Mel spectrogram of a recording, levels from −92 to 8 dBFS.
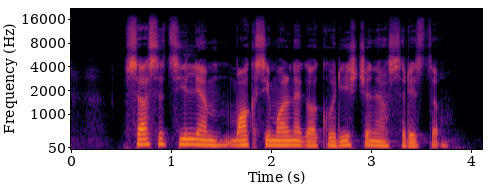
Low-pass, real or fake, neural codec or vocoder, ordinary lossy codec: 19.8 kHz; real; none; none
